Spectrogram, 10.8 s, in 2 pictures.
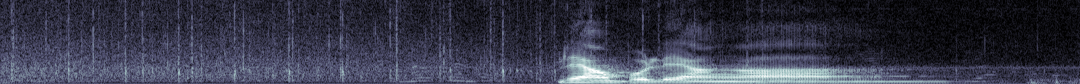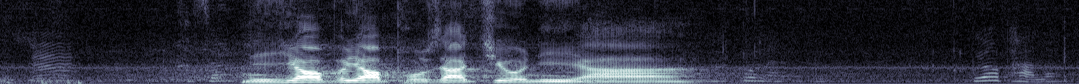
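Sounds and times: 
applause: 0:00.0 - 0:04.2
speech: 0:02.8 - 0:04.7, 0:06.6 - 0:09.0.

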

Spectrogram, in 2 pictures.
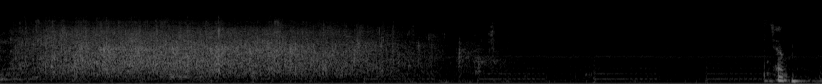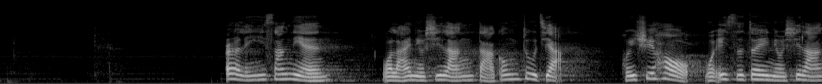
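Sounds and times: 
audience applause: 0:00.0 - 0:04.9
speech: 0:10.6 - 0:16.4.

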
